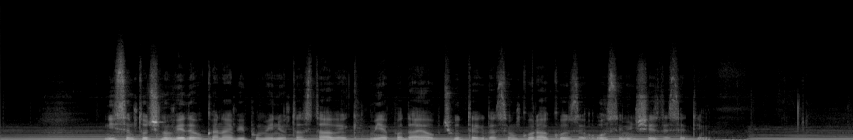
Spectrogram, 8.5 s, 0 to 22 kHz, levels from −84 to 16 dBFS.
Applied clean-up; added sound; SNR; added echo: none; Bowed string instrument; 9 dB; none.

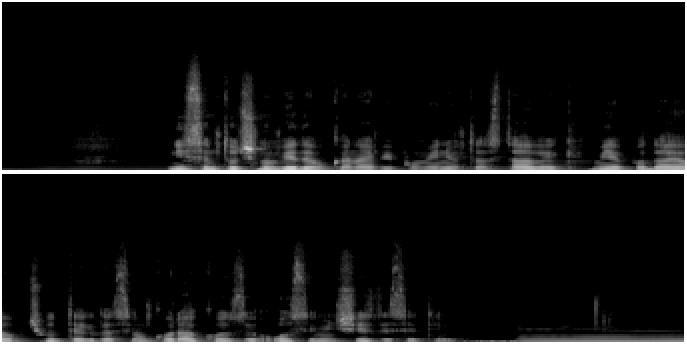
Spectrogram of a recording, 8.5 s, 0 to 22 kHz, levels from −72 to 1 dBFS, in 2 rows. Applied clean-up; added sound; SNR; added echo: classical method log-MMSE.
